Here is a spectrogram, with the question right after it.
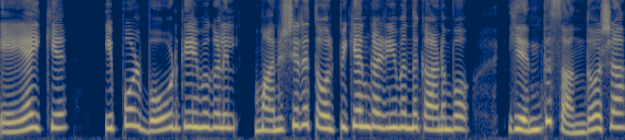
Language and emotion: Malayalam, happy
